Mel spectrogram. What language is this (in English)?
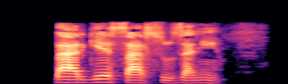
Persian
